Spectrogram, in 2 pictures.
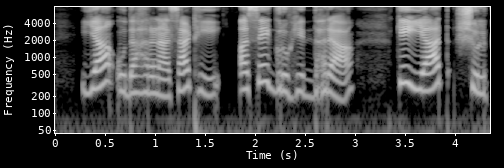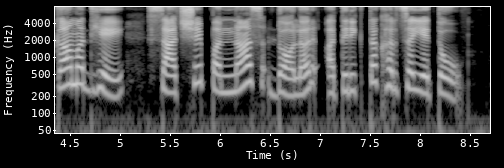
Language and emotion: Marathi, neutral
